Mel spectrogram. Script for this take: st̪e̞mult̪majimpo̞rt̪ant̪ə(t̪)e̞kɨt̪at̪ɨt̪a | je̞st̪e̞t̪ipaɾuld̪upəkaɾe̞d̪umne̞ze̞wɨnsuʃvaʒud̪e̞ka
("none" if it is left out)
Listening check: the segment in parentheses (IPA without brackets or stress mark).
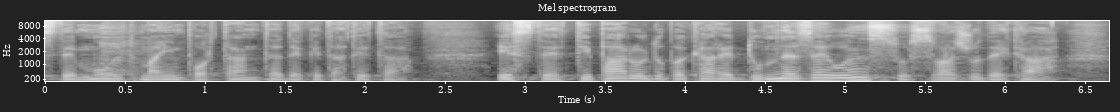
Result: d̪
